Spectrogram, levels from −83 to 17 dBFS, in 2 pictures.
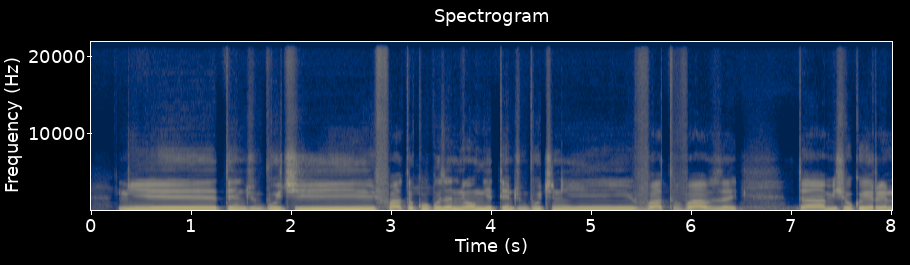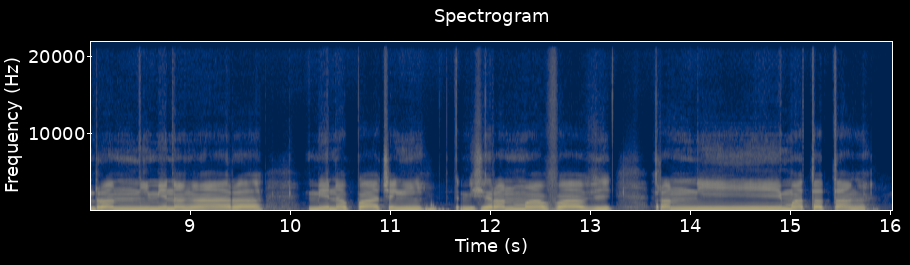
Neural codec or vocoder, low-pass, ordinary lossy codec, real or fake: autoencoder, 48 kHz, 128 numbers a frame, DAC-VAE, trained on Japanese speech; none; none; fake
